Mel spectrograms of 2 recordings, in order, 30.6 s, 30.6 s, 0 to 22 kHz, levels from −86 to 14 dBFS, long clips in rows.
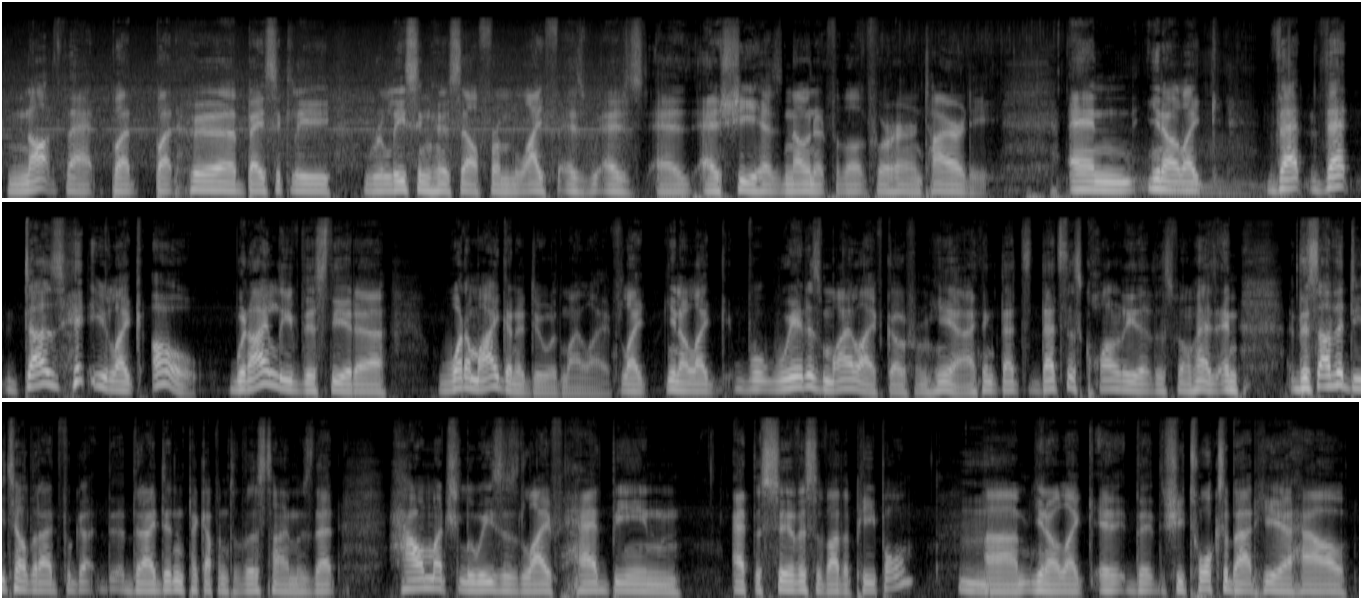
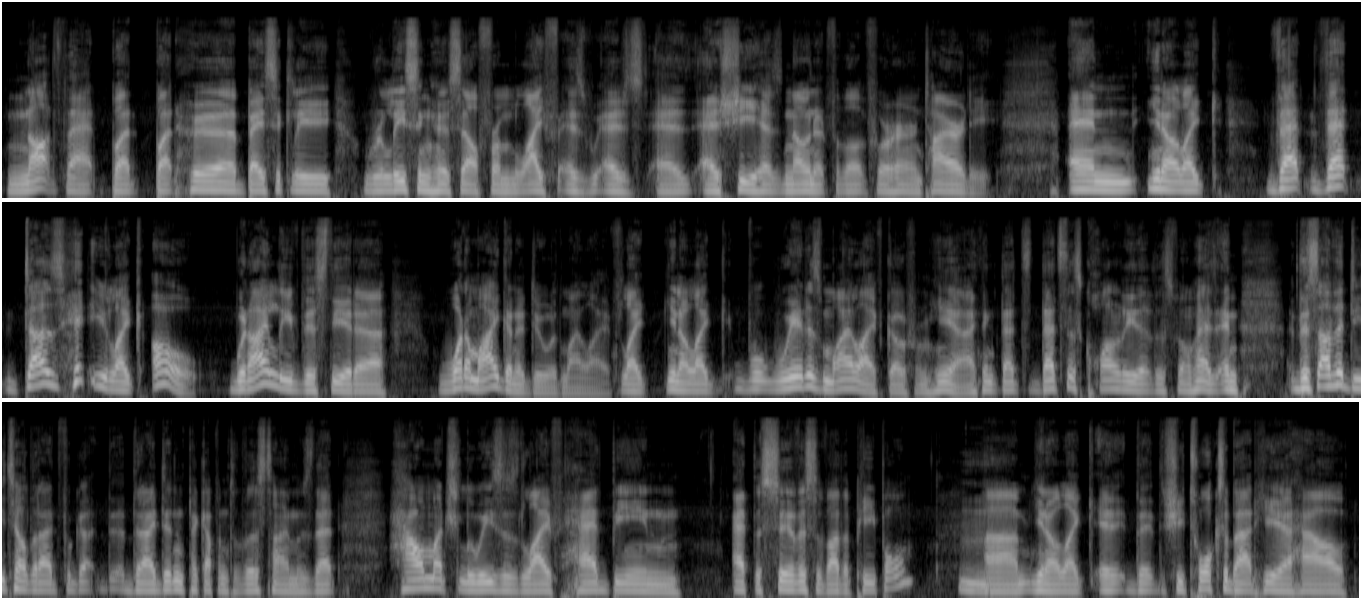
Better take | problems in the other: second | household noises; faint; until 9.5 s; 20 dB below the speech

